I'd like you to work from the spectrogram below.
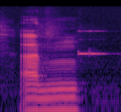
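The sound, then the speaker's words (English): A loud voice sounds briefly, then a thin, steady electronic beep from a mobile phone notification rings out faintly for about half a second. “I put my phone on silent.”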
